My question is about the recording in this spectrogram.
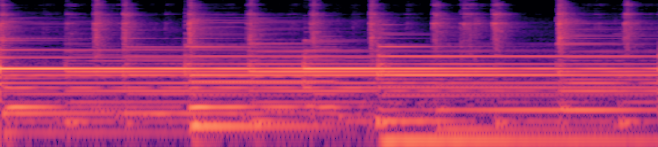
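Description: Acoustic instrumental music: sustained ringing tones over a low line that moves to a new note about every second and a quarter, with light, evenly spaced taps and jingles from a hand-held frame drum with jingles.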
